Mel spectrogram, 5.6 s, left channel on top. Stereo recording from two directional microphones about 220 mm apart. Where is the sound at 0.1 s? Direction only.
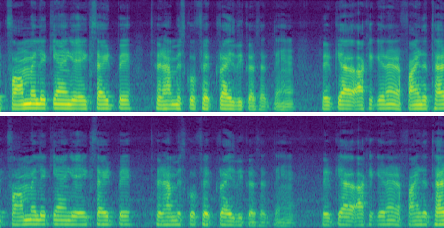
45° left (ahead or behind).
